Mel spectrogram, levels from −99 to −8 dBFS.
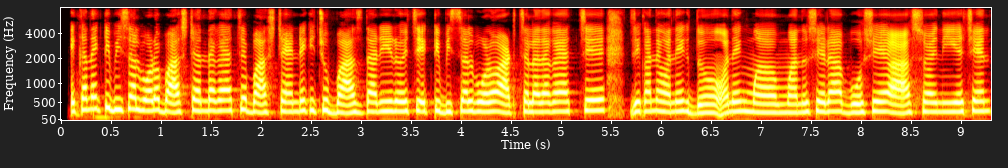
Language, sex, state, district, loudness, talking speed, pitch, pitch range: Bengali, female, West Bengal, Malda, -11 LUFS, 175 wpm, 255 Hz, 240-270 Hz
